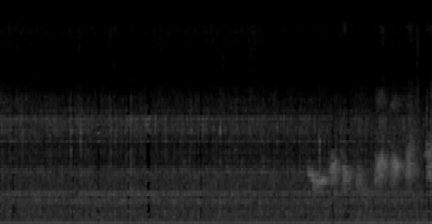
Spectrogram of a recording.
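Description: Steady low hum with an even hiss: aquarium air pumps running and sponge filters bubbling.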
